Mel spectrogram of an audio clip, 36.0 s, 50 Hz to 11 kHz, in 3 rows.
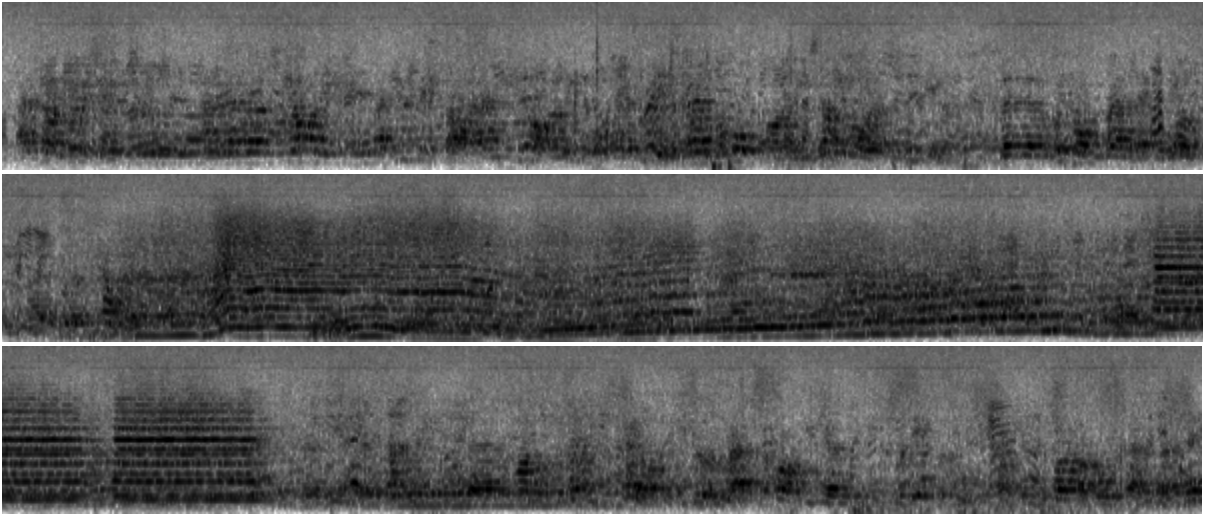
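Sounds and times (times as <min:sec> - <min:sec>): voices: 0:00.0 - 0:36.0
racing motorcycle engine revving: 0:12.6 - 0:26.6, 0:27.9 - 0:30.1.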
